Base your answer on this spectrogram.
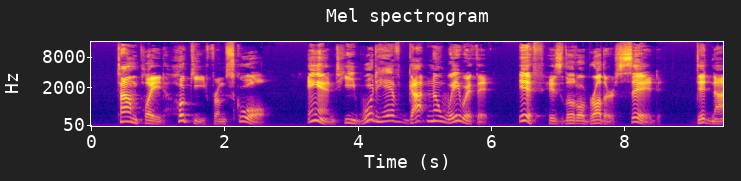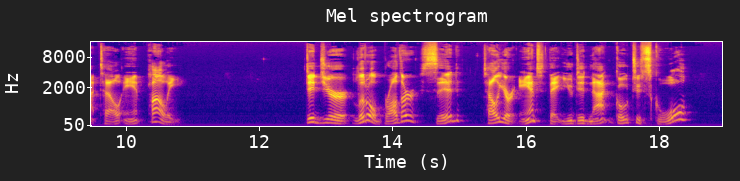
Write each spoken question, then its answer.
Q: Did your little brother, Sid, tell your aunt that you did not go to school?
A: Yes, and I would have gotten away with it if he kept his big mouth shut.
